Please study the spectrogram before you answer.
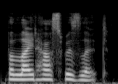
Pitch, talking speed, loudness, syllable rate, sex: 215 Hz, 205 wpm, -18 LUFS, 6.4 syllables/s, female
